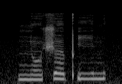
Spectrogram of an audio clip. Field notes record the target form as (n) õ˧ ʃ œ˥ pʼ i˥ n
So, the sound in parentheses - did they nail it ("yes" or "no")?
no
